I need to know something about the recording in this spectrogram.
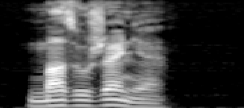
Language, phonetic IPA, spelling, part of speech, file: Polish, [ˌmazuˈʒɛ̃ɲɛ], mazurzenie, noun, Pl-mazurzenie.ogg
